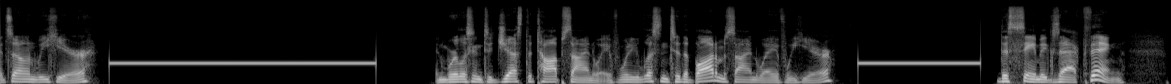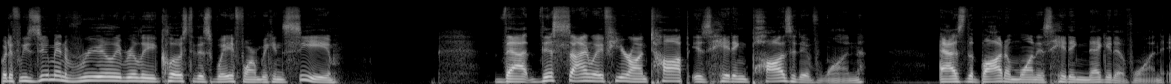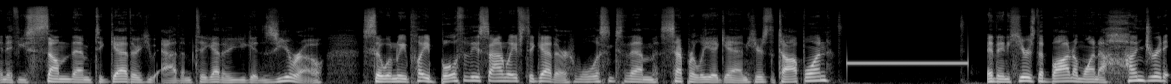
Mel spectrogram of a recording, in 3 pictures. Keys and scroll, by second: 0.3 Return, 1.1 space, 3.8 space, 6.6 s, 8.9 space, 10.0 space, 13.0 t, 14.6 t, 26.9 r, 27.0 r, 27.3 r, 28.8 typing, 30.8 s, 31.4 s, 32.2 space, 33.2 space, 33.5 s.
